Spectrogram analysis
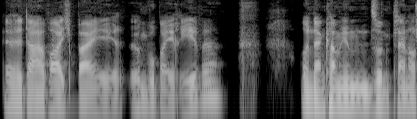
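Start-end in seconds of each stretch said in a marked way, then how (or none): none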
